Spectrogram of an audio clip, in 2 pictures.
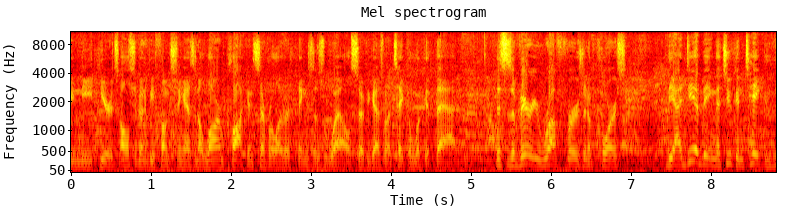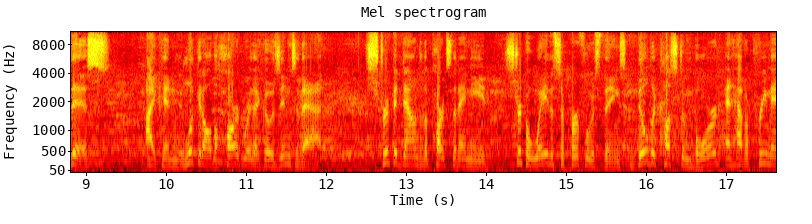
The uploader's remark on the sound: This recording is from a business networking event I hosted and produced a few years back.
